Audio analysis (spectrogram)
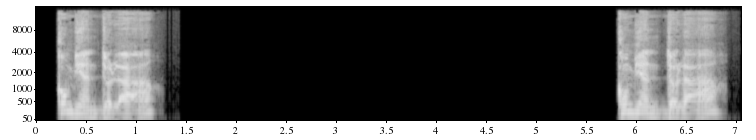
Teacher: The secret of pronouncing phrases like combien de dollars or pas de dollars is not to say the two D's. Say only one, but hold it the length of two.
